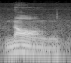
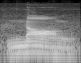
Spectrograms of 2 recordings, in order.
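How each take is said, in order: No difference in how they are said.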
